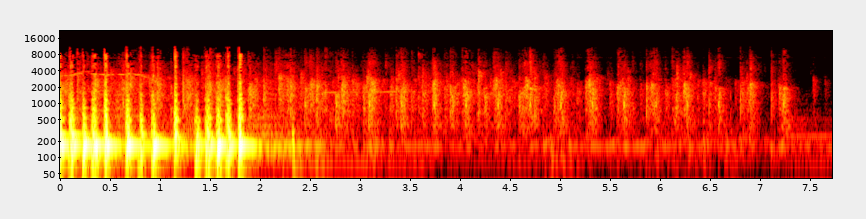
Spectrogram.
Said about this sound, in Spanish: Y pido un fuerte aplauso porque quedado como muy solo. Un fuerte aplauso para toda esta peña que va a mencionar.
